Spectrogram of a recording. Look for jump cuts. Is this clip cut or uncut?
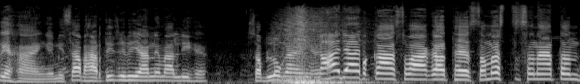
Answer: cut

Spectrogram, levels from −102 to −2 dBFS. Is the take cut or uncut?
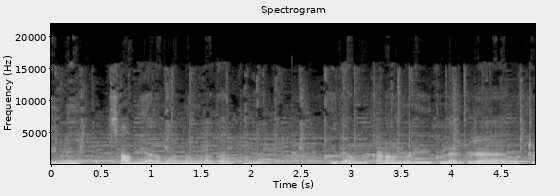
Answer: cut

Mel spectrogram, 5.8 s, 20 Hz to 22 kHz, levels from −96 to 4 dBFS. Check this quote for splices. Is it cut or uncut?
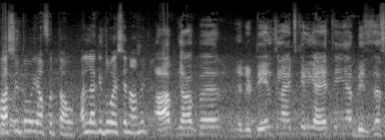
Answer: cut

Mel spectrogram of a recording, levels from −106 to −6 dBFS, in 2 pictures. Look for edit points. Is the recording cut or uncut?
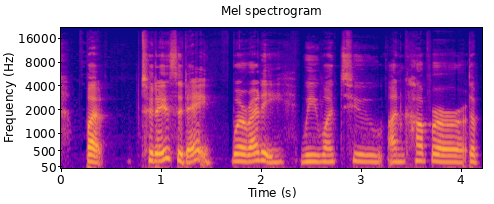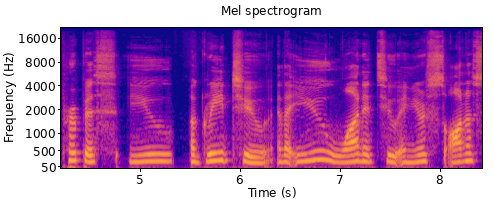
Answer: cut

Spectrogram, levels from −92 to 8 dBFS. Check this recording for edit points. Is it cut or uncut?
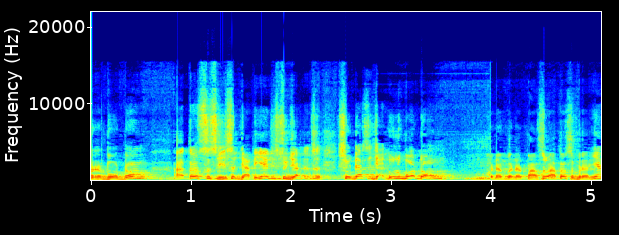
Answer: cut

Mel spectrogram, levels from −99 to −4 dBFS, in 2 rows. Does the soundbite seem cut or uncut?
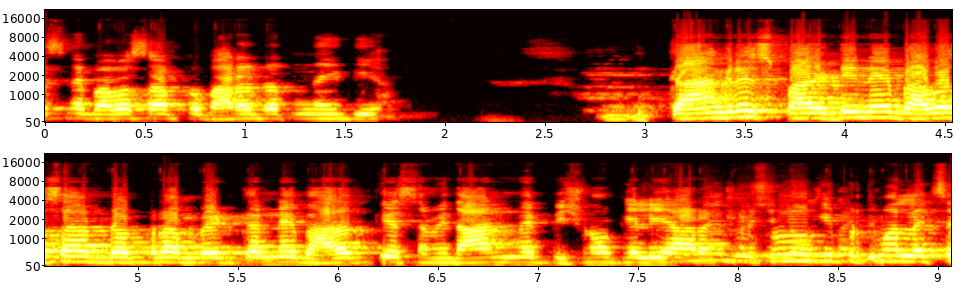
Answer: cut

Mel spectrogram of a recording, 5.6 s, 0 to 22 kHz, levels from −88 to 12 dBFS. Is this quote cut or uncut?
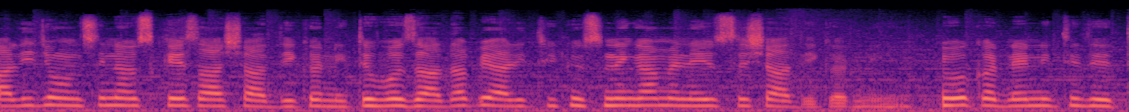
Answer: cut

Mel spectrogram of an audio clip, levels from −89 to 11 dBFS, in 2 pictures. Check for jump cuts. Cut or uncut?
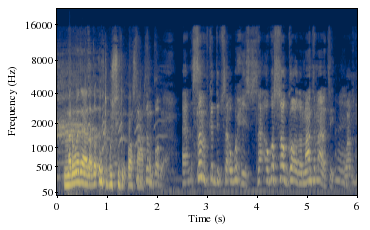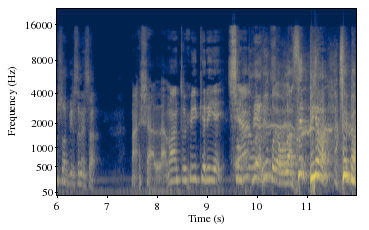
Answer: cut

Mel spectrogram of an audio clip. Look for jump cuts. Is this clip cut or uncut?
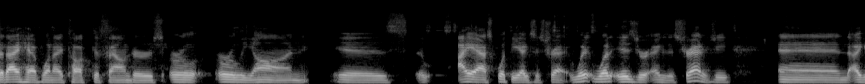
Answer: uncut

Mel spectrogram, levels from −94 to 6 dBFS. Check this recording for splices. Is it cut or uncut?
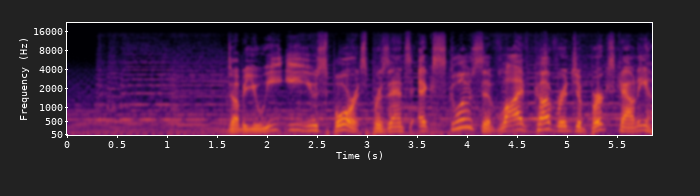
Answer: cut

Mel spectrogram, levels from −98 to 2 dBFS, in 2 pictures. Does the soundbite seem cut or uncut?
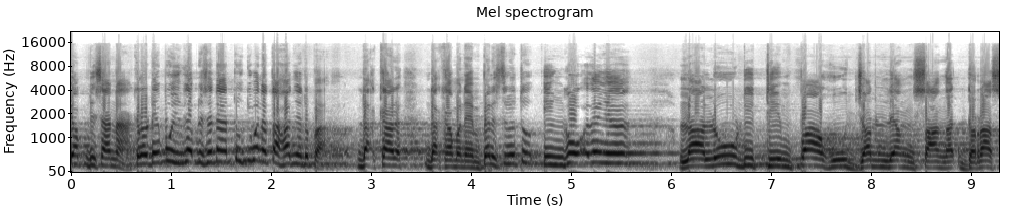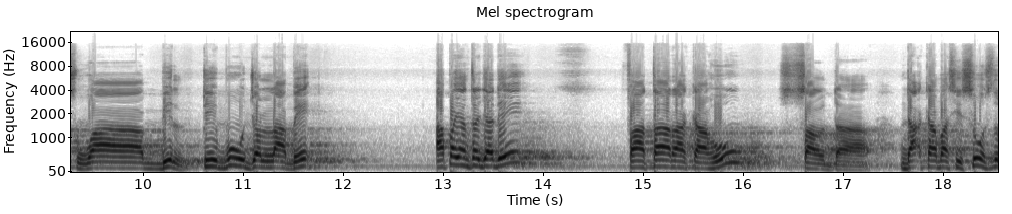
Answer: uncut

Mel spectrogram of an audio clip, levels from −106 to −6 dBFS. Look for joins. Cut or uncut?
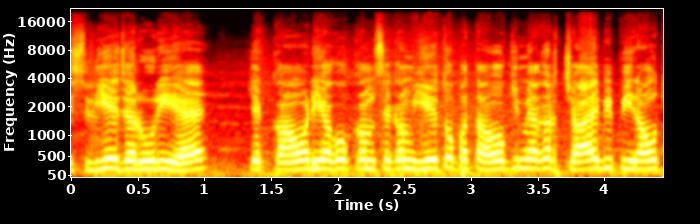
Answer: uncut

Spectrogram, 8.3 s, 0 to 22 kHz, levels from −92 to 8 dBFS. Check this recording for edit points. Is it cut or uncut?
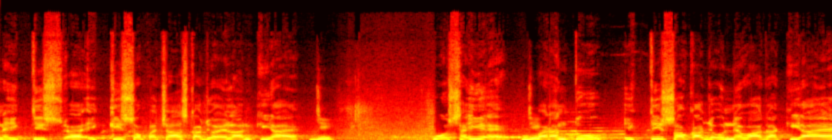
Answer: uncut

